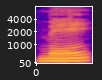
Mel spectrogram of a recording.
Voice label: "meh5", Taiwanese syllable

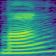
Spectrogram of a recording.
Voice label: "mang9", Taiwanese

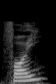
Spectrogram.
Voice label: "foi9", taiwanese syllables

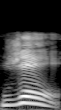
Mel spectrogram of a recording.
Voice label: "rhe4", taiwanese

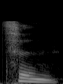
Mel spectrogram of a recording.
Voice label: "ciin3", Taiwanese

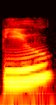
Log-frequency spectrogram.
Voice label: "biu9", taiwanese Syllables

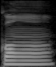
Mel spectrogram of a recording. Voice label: "gonn2", taiwanese

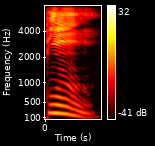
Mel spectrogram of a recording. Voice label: "dinn4", taiwanese syllable

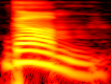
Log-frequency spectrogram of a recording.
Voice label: "gham4", Taiwanese syllable

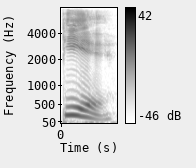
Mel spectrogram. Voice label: "die4", taiwanese syllable

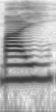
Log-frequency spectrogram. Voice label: "bhai1", taiwanese

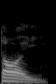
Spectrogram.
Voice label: "doi3", Taiwanese

